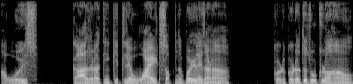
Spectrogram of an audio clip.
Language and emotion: Goan Konkani, fearful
